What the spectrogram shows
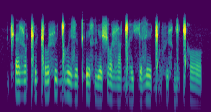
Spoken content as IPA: t͡ʃʼæɮɔǁʉǁo ɬyɡ͡ǀoɪ̯ zøkʼeɬ lʲæʃɔ ɮɑɡ͡ǁɛ çɛze ɡ͡ǁofyɬɡʲeǁʰɔ

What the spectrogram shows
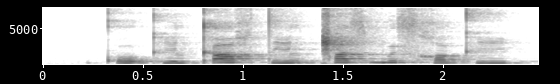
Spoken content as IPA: kʼo˨˦kʰi˨lkʼa˦χ ti˨˦lǁa˦sbɯ˦sχɤ˧ kʰi˧

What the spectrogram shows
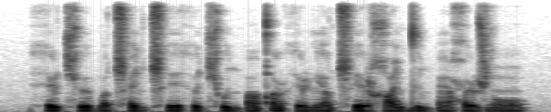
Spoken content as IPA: heɭt͡ɕʰøbɑʈ͡ʂʰæʎ ʈ͡ʂʰehøt͡ɕʰoʎ ʔɑ̃qʼõɭ heɭlʲɑ̃ ʈ͡ʂʰeɭ χɑʎdøʎ ʔæ̃ħøɭʑõ

